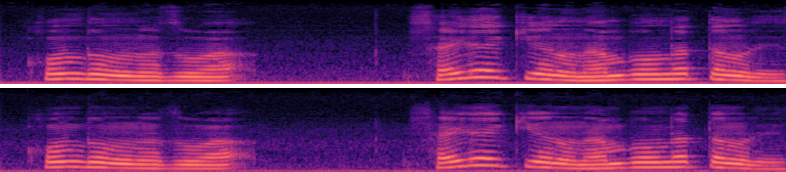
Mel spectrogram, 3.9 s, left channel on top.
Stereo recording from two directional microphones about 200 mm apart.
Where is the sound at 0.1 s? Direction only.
20° left (ahead or behind).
